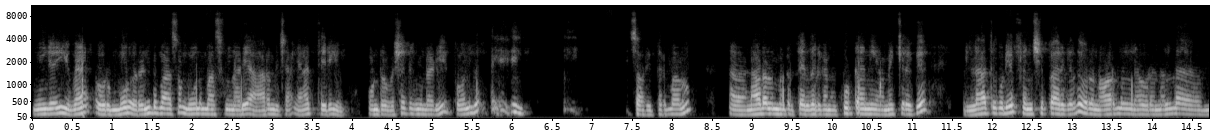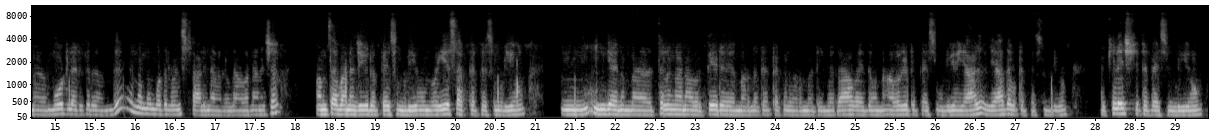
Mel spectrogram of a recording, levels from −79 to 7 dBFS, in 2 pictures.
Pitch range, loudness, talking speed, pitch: 125-145 Hz, -17 LUFS, 135 wpm, 135 Hz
